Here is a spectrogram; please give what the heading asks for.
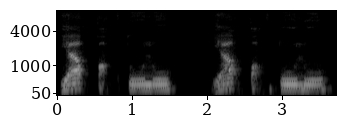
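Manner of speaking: Yaqatulu very slow, lips unsmiling, qaf bounced; slow recitation demo. Shown as a demonstration. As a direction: recite Yaqatulu slowly without smiling. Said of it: "saya tak senyum".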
